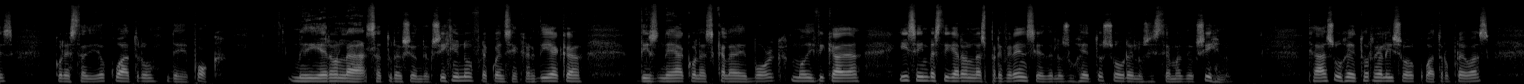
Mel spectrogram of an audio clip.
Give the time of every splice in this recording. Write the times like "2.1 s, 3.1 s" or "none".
2.9 s, 13.0 s

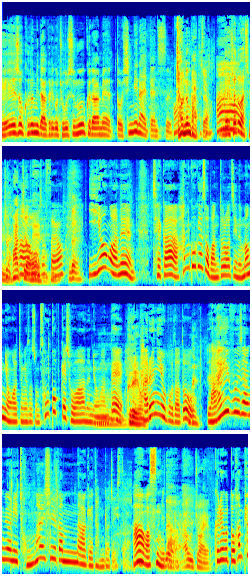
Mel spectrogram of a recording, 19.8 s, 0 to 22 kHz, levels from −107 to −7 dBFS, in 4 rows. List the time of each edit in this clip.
3.4 s, 13.9 s, 17.5 s

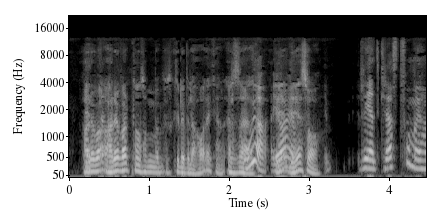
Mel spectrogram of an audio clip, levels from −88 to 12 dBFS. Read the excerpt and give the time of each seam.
none

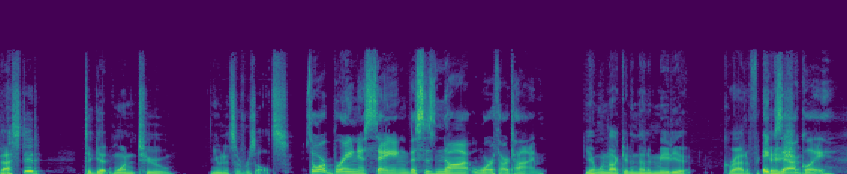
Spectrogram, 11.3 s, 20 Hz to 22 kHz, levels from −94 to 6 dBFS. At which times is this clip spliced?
1.5 s, 4.0 s

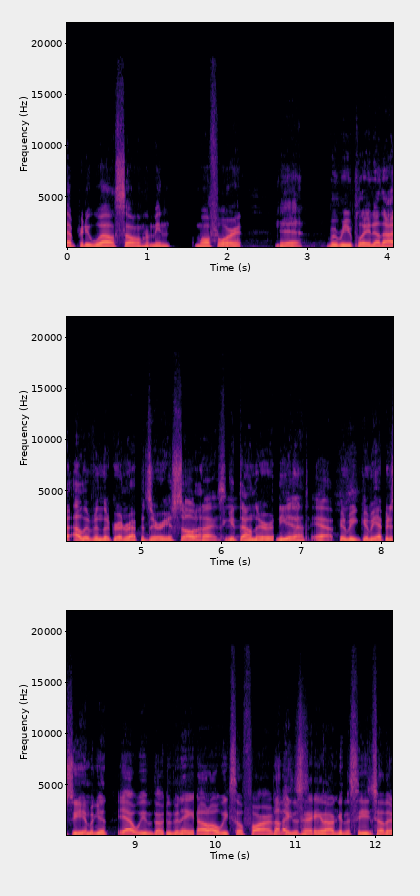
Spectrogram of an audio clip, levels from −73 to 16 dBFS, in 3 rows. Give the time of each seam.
6.6 s

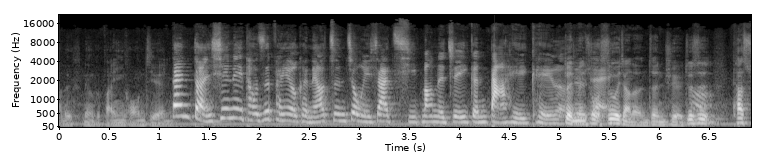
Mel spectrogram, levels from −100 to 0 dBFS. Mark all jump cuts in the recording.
none

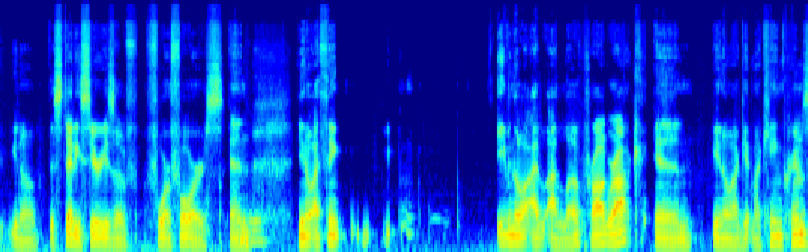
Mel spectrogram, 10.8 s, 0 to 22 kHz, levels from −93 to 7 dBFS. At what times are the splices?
3.0 s

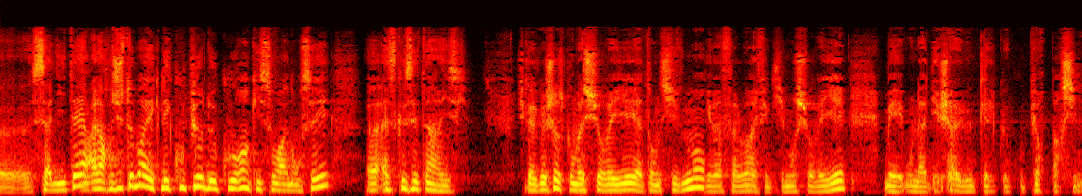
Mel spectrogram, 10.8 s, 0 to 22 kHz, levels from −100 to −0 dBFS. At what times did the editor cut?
7.0 s, 9.0 s

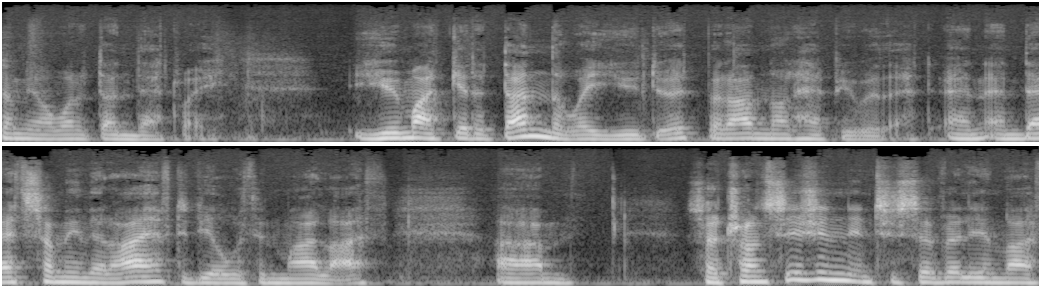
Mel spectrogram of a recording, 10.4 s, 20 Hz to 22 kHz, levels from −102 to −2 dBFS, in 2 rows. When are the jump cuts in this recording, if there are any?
none

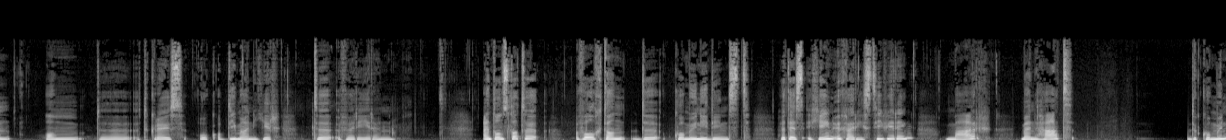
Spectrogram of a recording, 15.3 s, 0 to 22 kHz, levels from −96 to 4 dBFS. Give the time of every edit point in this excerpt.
1.1 s

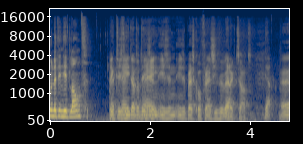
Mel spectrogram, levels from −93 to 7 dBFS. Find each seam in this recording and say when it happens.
1.2 s

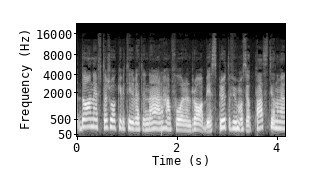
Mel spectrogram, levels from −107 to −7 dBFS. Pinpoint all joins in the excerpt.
none

